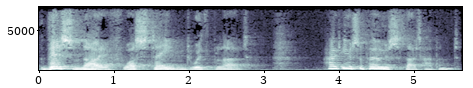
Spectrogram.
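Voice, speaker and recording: A man's voice: a little high, wildly swooping pitch, takes it slowly, darkish tone, heavily acted. An actor playing a stern, sceptical male Victorian prosecuting barrister in a radio courtroom drama, questioning formally and pointedly. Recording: roomy, slightly muffled courtroom sound.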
